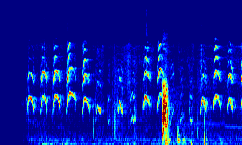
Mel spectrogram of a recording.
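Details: Newborn puppies nursing from their mother make rapid high arched squeaks and whines, about three a second, several pups overlapping, with one brief louder yelp midway.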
